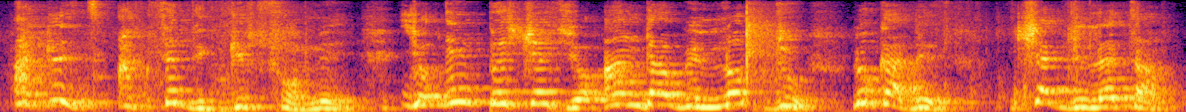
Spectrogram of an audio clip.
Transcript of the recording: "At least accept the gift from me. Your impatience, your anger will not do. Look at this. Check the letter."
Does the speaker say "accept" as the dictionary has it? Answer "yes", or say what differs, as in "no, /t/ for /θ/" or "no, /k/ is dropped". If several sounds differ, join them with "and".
yes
